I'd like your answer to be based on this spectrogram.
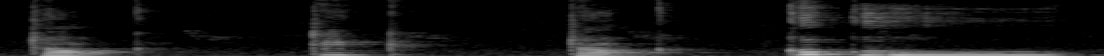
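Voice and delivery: high, loud ticking and a cuckoo call; playful clock effect; clock noises. Acted.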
